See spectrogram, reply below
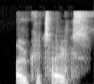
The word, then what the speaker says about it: Okotoks: Okotoks, yeah, I believe that is more correct, which is just south of Calgary in Canada.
